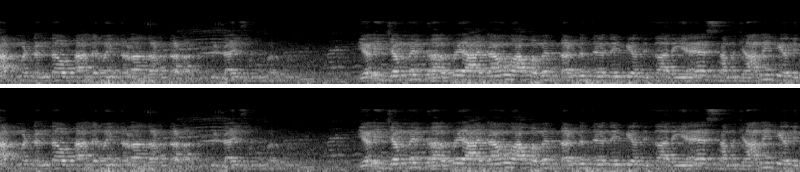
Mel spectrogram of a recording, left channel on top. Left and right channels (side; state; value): both; identical; correlation 1.00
